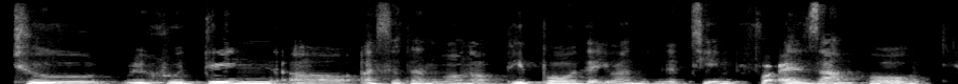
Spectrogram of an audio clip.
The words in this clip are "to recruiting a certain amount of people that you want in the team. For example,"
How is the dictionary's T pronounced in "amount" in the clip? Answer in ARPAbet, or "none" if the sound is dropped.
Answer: none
